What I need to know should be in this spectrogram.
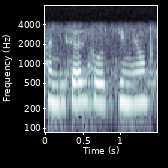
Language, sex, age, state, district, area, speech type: Punjabi, female, 18-30, Punjab, Fatehgarh Sahib, rural, conversation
